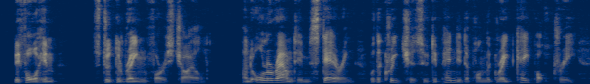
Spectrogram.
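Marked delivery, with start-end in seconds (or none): none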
